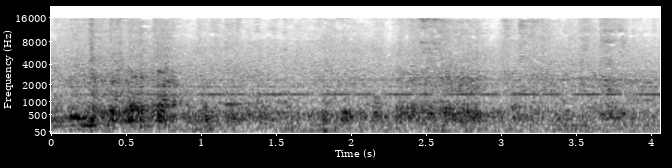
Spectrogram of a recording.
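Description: Freight train tank cars rolling past close by, their steel wheels rumbling and clacking on the rails, louder in bumps for the first second or so.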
